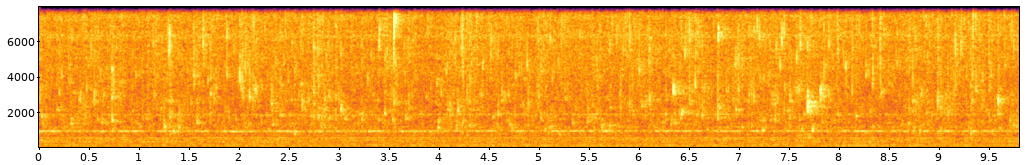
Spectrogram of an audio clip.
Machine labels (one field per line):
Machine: pump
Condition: abnormal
